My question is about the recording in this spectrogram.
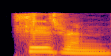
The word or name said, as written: syzran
